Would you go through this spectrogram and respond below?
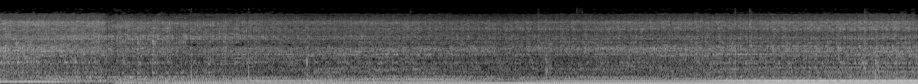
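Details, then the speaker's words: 1997 Vauxhall Omega turbo diesel, BMW M51 six-cylinder, unused 18 months, first cold start after glow plugs: steady idle with puffing, ticking chuff from an exhaust leak needing welding. "Exhaust leak, that'll need welding up. Bottle weld should sort that out, I think."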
